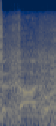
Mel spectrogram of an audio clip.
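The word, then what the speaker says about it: Tsathoggua: multi-beers on the tap the sithagua Imperial Stout it's at dagua yeah yeah it's right and when you when you spell it then you have to try to pronounce it exactly that's definitely a fan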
